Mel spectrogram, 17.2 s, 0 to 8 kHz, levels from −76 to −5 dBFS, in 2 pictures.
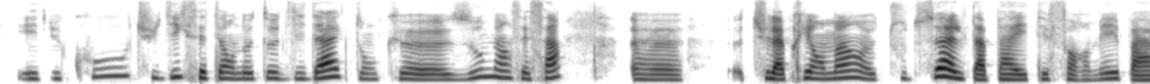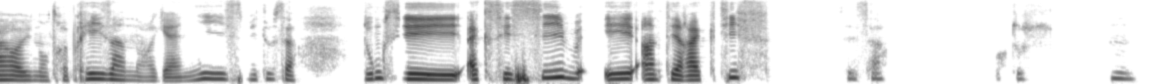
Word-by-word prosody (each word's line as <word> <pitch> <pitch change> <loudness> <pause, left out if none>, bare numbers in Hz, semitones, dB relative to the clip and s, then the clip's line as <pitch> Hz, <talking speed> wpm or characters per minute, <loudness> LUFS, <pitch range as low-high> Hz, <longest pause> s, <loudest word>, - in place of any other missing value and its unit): Et 200 +1 -7
du 210 +1 -13
coup, 295 +6 -8
tu 235 - -10
dis 260 +6 -2
que - - -12
c'était 225 -1 +1
en 205 -1 -2
autodidacte, 215 +5 +2
donc 195 0 -11
heu, 180 -2 -1
Zoom, 230 +11 -4
hein, 240 -1 0
c'est 215 -3 -4
ça? 230 +6 +4 0.5
Heu, 175 -1 -2 0.4
heu, 440 - -11
tu 220 - -3
l'as 180 -3 +8
pris 230 +4 +1
en 195 -1 0
main 225 -1 +2
toute 210 -2 -13
seule, 270 -7 +8
tu 180 - +2
as 170 - +7
pas 180 0 +1
été 180 +2 -4
formée 180 +4 -4
par 165 -3 +1
une 150 0 -8
entreprise, 185 +7 -5
un 160 -4 -5
organisme 145 +8 -8
et 175 - -14
tout 195 +2 -15
ça? 170 -3 -7 0.5
Donc 205 +4 -5
c'est 180 -4 +4
accessible 225 +6 -1
et 195 +2 +1
interactif, 175 +6 -1 0.6
c'est - - -19
ça, - - -17 0.8
pour - - -29
tous? - - -19 0.4
Mmh. 210 -2 -13
195 Hz, 165 wpm, -23 LUFS, 175-220 Hz, 0.8 s, l'as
